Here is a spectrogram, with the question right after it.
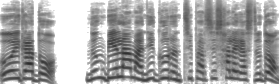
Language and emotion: Bodo, angry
